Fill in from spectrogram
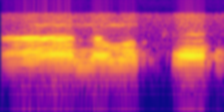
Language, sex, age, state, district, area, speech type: Odia, male, 45-60, Odisha, Koraput, rural, conversation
